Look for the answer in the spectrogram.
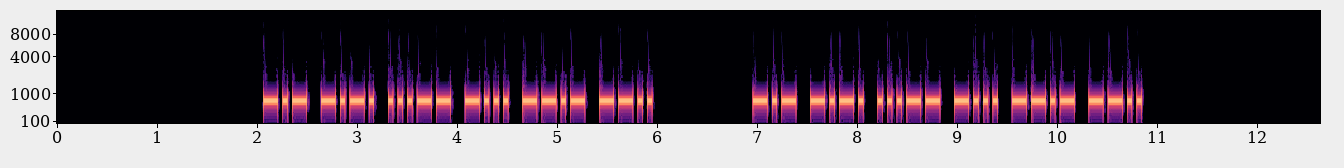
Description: Morse code, heard as a keyed tone, about 25 wpm, 700 Hz. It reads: KC3BQZ KC3BQZ
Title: USA Call Signs - 6 Characters - Repeated 2x - 25wpm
